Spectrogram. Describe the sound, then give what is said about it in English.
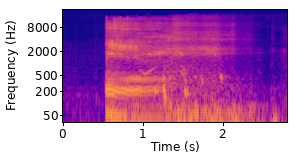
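A voice makes a fart noise with the mouth: one loud, buzzy, sputtering raspberry that starts abruptly and holds for about two seconds before tapering off, with no talking. “It's funny because he made a fart noise.”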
